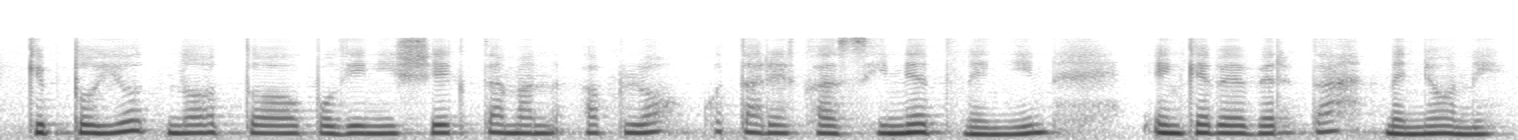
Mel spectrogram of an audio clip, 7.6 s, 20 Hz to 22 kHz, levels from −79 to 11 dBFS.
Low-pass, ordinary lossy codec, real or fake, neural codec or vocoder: 7.2 kHz; Opus, 64 kbps; fake; codec, 16 kHz, 0.3 kbps, FocalCodec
